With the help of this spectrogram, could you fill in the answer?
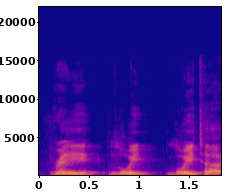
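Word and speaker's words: Ray Liotta: get this out the 1990 crime drama starring rey loyta is how you say his name robert de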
